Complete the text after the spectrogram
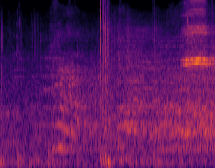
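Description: A volleyball is spiked with a sharp smack.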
